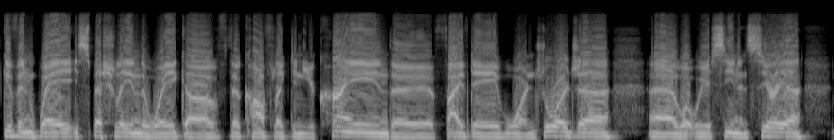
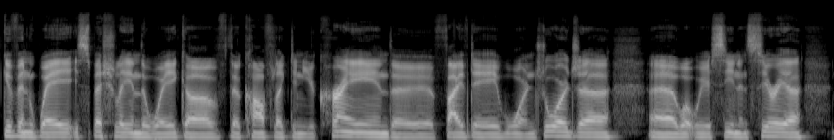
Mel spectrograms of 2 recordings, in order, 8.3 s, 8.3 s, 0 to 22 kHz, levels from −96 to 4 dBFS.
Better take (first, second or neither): second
